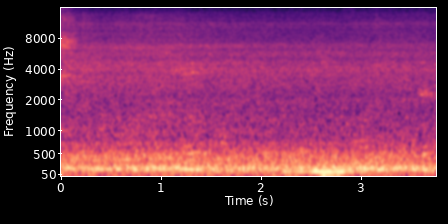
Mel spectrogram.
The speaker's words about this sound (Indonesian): melihat pesawat terbang tinggi, tinggi sekali. Aku akan memotretnya untukmu.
